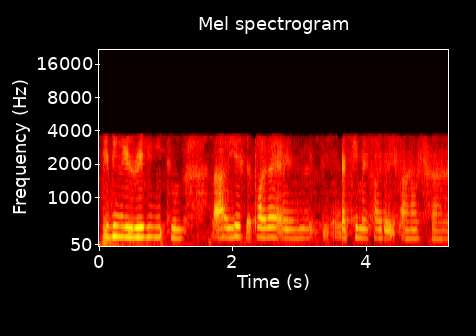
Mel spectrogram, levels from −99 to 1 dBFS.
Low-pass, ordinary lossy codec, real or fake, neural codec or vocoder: 3.6 kHz; MP3, 24 kbps; fake; codec, 16 kHz in and 24 kHz out, 0.6 kbps, FireRedTTS-2 codec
